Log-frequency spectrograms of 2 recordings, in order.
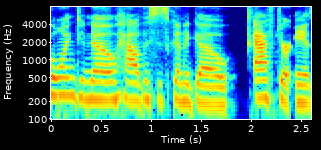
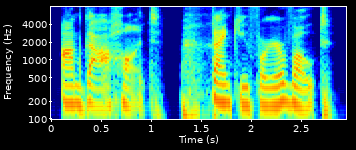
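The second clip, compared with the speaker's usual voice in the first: put-on southern politician voice, lower; 3 semitones lower than usual. Answering how a former governor talked, imitating Guy Hunt. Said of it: "How did he talk?".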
